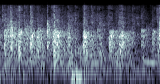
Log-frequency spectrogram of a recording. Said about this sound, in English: Wiggle your seat. Just clap your hand. Do something. Just for me.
